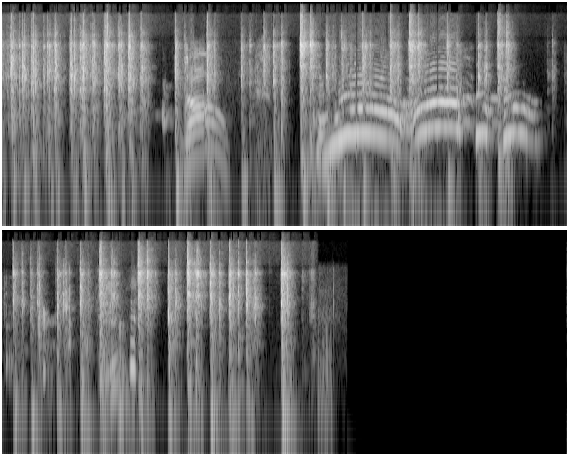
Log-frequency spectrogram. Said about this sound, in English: When I type like this.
